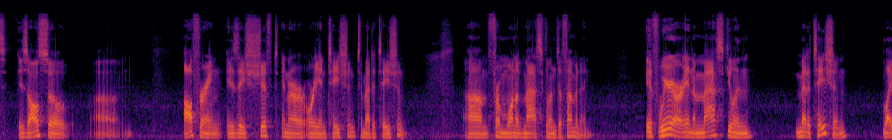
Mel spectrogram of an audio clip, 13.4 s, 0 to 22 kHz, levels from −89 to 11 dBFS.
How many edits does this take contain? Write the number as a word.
one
